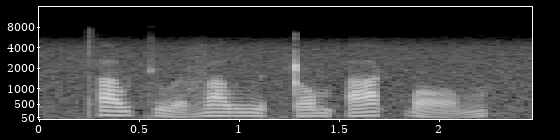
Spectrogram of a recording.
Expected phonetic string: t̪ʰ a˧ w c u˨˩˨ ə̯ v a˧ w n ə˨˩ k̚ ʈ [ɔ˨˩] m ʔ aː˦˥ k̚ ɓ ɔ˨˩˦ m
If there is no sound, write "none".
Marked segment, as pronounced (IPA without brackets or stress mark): ɔ˧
